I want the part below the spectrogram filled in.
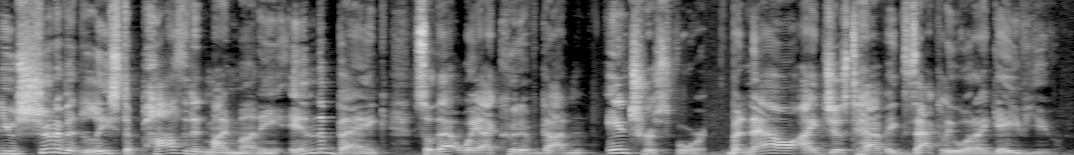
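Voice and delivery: ordinary talk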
